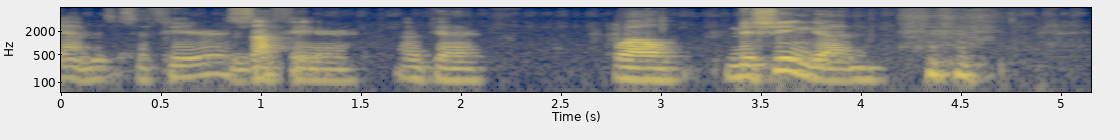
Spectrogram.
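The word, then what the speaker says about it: Zafir: for the op Force side it's called the sapphir how you pronounce your Safir how is it pronounced Safir not g is Safir Safir okay well Machine Gun and yeah really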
